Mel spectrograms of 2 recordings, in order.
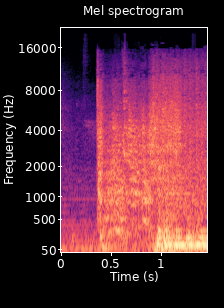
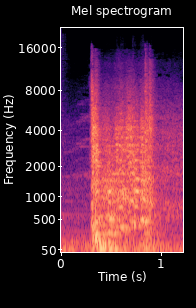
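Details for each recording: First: Chevelle sat in a barn 15+ years, last ran it caught fire; fuel feed rigged to carburetor: starter cranks, engine fires raggedly about a second then fades without catching; owner suspects fuel pump not pumping, starving it. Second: Chevelle sat in a Texas barn about 15 years, last run ended in fire, coil wire disconnected: short strong crank with quick even turnover, no dragging or clicking; starter and battery sound healthy.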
